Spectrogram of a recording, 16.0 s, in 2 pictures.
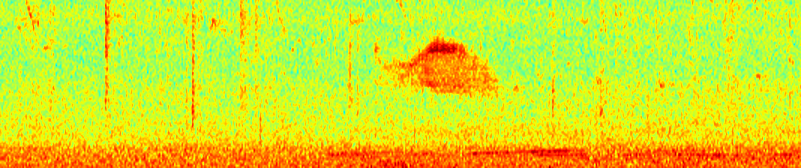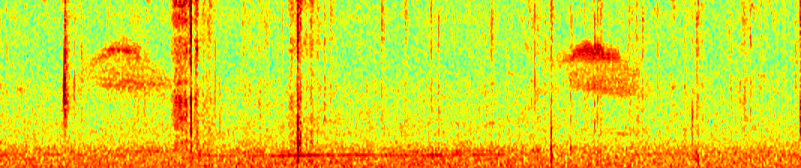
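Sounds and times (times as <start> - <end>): steady background hiss: 0.0 - 16.0
faint clicks: 3.4 - 3.7, 4.7 - 8.0, 8.6 - 16.0
bird call: 3.4 - 16.0.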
